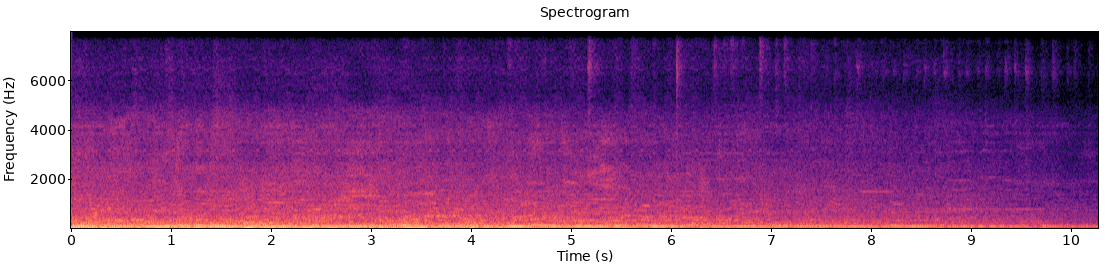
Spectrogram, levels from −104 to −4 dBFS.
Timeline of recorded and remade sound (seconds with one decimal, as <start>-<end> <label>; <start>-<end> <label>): 0.0-7.3 remade; 7.3-9.4 recorded; 9.4-10.3 remade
